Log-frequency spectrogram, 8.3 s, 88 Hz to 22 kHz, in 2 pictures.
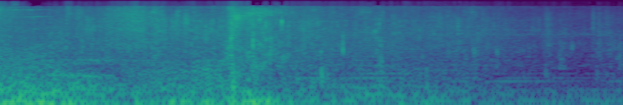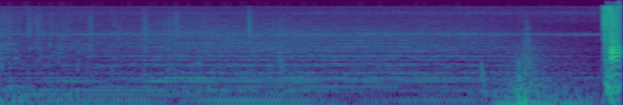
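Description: An Incendio fire spell bursts in Hogwarts Legacy on PS5, a loud whooshing blast that swells early and then trails off into a long fading rumble, with a short sharp pop near the end.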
